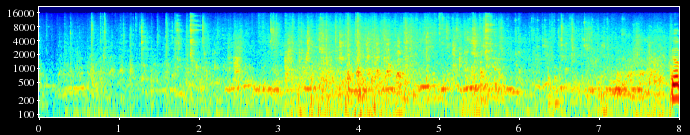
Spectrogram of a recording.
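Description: Pigeons in a loft cooing together, many low wavering coos overlapping into a continuous sound that swells in the middle, with a few light wing flutters and scuffs.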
